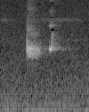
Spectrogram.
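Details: Dwarf Tyrant-manakin near Mitú, Vaupés, Colombia: a single high, thin two-part note, a longer slurred whistle followed by a short sharp tick, against quiet forest background.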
